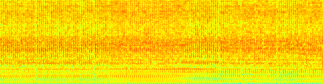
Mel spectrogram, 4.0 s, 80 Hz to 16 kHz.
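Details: Customer's YS F-120 model four-stroke glow engine on its first run: loud, steady high-speed buzz holding even pitch with no sputtering or surging; runs well, no work needed.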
